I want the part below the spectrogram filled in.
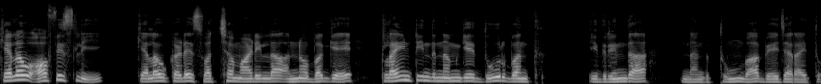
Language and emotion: Kannada, sad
